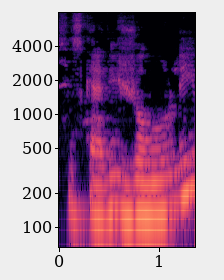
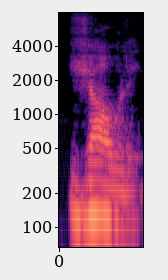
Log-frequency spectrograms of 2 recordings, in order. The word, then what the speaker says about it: Joule: Se escreve Joule, mas a gente fala Joule, tá?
